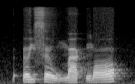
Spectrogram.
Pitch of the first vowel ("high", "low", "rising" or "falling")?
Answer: rising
